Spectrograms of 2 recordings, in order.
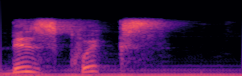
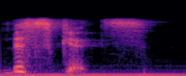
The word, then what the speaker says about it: biscuits: Instead of bisquicks, okay, this is biscuits.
